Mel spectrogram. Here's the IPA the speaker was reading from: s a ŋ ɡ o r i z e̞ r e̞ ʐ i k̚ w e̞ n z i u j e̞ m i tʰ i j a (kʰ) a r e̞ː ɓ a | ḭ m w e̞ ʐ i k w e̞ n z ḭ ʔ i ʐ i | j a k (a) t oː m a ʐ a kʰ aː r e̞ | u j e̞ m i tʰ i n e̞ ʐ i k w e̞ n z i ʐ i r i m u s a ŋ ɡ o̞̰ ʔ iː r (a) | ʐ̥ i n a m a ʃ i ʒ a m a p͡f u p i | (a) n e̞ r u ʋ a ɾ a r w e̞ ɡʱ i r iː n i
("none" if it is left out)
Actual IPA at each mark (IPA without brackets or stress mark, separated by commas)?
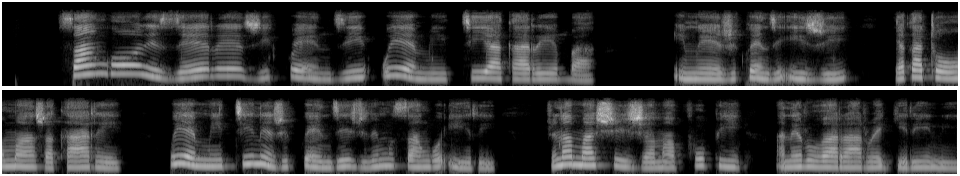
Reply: k, a, i, a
